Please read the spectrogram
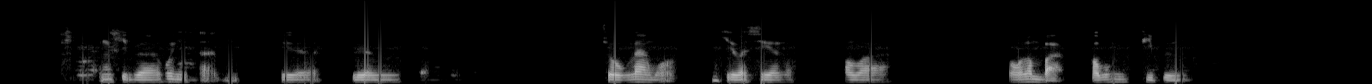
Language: Thai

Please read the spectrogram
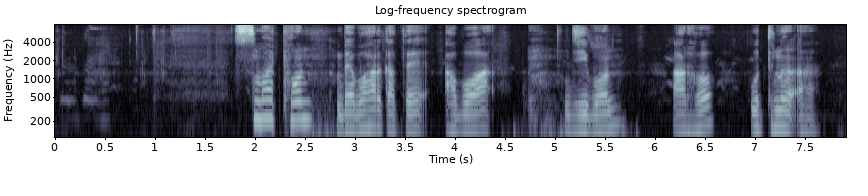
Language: Santali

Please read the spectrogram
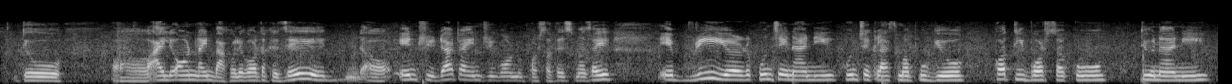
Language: Nepali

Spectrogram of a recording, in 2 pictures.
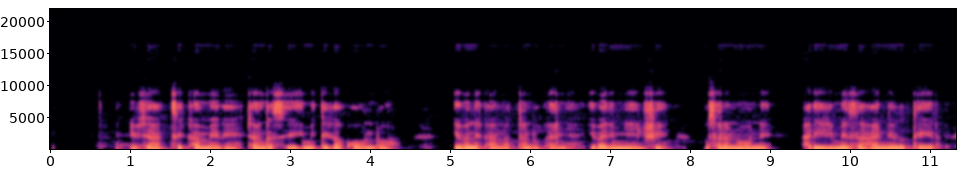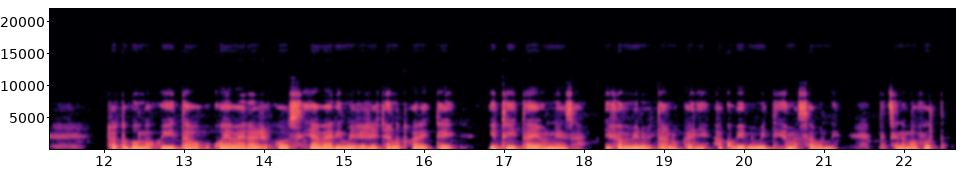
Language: Kinyarwanda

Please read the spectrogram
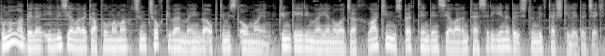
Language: Turkish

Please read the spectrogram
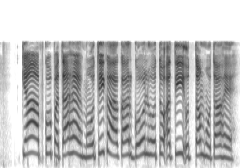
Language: Hindi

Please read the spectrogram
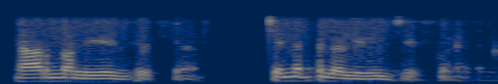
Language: Telugu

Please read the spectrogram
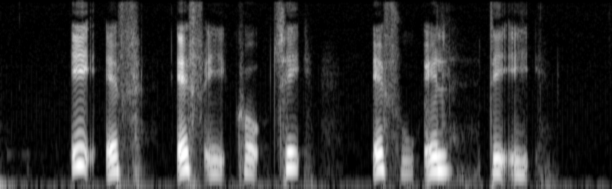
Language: Danish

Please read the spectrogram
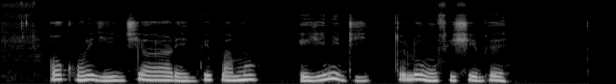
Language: Yoruba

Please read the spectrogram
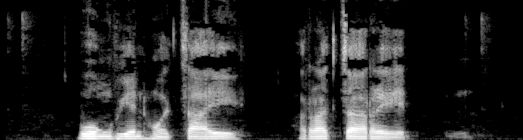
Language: Thai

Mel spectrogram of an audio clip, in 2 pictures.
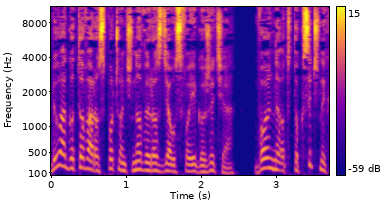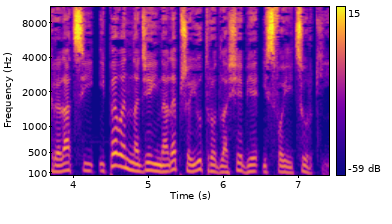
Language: Polish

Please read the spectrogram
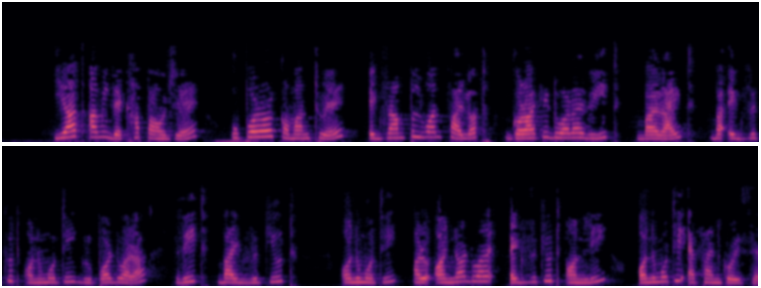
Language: Assamese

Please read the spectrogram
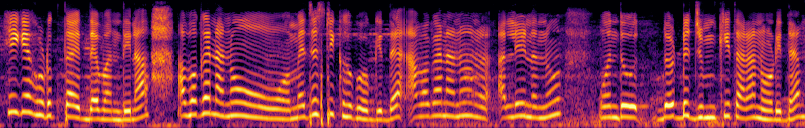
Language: Kannada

